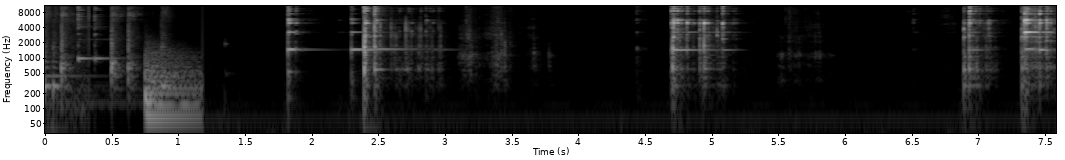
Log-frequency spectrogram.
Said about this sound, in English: Pour yourself a drink, and let's jump into it.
